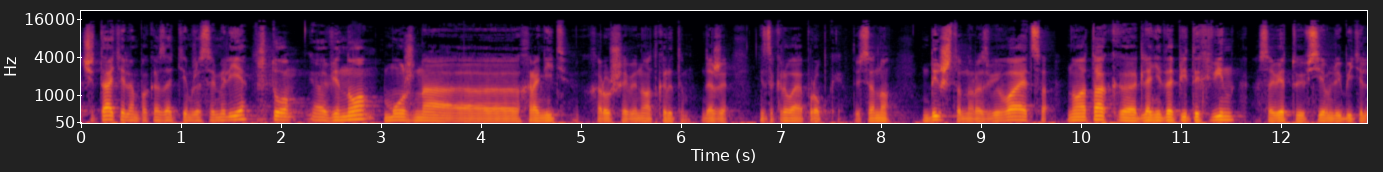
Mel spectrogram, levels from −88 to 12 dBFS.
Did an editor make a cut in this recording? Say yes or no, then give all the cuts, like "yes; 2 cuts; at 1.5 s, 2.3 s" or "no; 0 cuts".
no; 0 cuts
